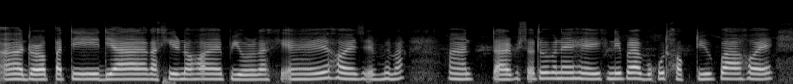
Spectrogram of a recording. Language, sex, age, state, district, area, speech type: Assamese, female, 18-30, Assam, Golaghat, urban, spontaneous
